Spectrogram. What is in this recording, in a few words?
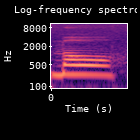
"more", English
